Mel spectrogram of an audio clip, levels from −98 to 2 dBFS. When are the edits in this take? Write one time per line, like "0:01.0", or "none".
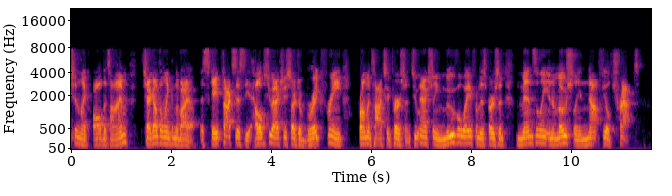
0:07.0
